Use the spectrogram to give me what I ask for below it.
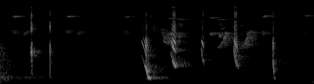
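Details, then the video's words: A pet Indian ringneck (rose-ringed) parakeet gives a quick run of harsh, scratchy, speech-like syllables, imitating the word "mummy" amid short squawks. "MUMMY BOLNE WALA TOTA - BOLNE WALA TOTA - TALKING PARROT"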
